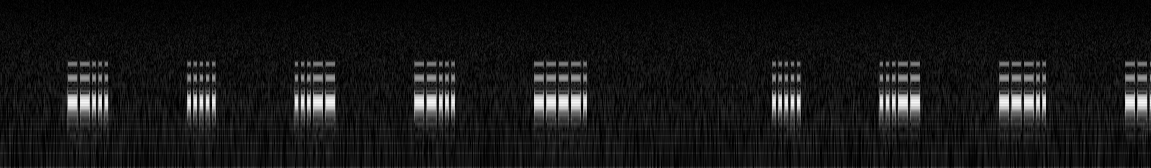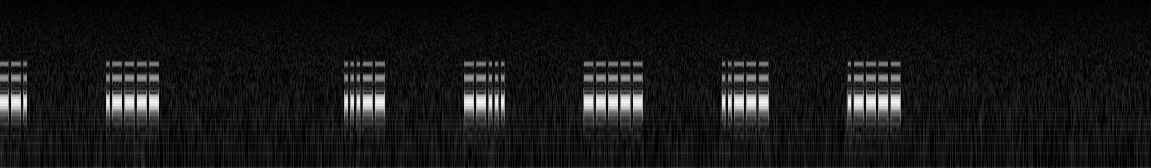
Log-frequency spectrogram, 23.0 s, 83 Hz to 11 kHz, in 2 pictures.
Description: Morse code, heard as a keyed tone, machine-sent, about 39 wpm, spaced as for 10 wpm, 570 Hz. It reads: 75379 53891 37021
